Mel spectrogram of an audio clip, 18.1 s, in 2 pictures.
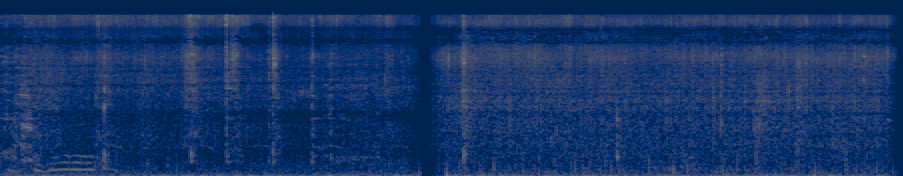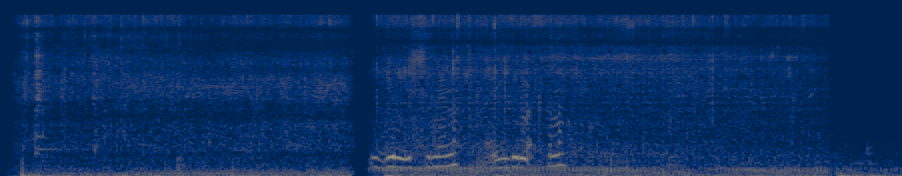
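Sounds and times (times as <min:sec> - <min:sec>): curry sizzling in a pan: 0:00.0 - 0:17.3
metal spatula stirring and clicking: 0:00.2 - 0:05.0, 0:09.2 - 0:10.2.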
